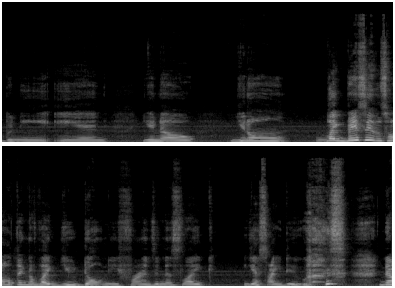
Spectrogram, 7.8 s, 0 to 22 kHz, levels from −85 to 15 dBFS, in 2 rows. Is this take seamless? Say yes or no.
yes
